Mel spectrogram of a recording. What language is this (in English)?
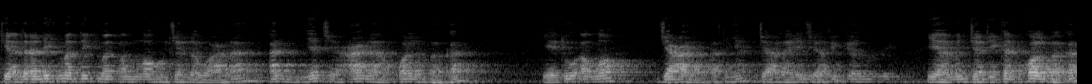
Indonesian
